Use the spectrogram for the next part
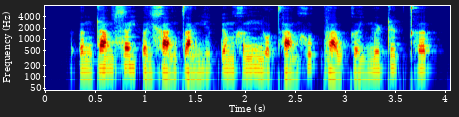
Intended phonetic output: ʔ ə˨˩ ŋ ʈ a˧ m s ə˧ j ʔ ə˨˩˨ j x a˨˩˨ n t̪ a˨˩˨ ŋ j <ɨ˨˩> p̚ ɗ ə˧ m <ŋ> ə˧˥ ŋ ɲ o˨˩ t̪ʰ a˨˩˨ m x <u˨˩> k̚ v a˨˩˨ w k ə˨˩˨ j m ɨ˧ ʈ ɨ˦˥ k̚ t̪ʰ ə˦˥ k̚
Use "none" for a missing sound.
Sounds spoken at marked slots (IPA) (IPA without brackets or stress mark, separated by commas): i˨˩, x, u˦˥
